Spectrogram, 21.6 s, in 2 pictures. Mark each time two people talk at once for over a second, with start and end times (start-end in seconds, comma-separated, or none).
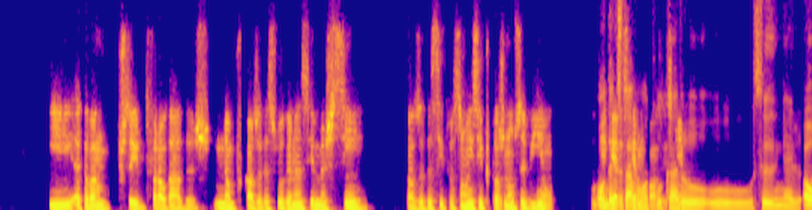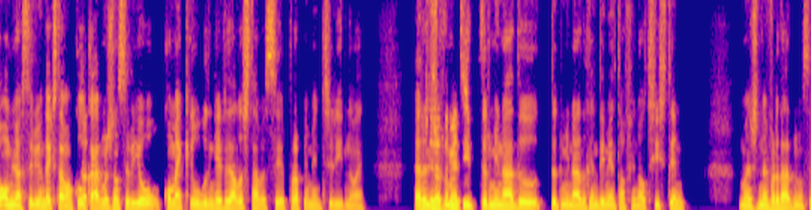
7.9-9.2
